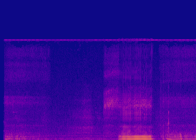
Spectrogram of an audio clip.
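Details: A pug snoring loudly indoors: one harsh, rattling snore of about half a second rises out of quiet breathing, followed by softer wheezy breaths.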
